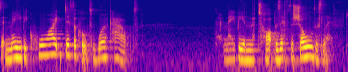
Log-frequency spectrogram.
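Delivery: calm guided relaxation with long pauses; guided meditation. Real, not acted. Teacher leading listeners in a body-awareness relaxation, unhurried meditation voice. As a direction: guide them gently through noticing breath and body.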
